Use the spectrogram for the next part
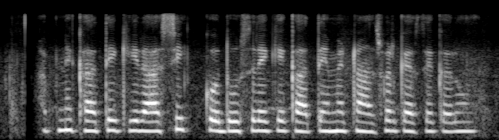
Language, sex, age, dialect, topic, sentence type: Hindi, female, 41-45, Kanauji Braj Bhasha, banking, question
